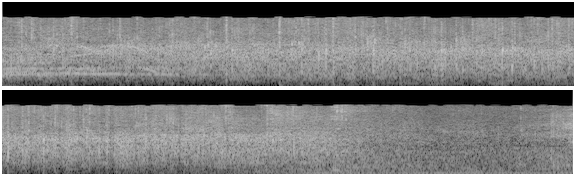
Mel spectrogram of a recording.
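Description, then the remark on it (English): An audience claps steadily in a dense, sustained round of applause for a man coming up to the front, lasting several seconds, then it thins slightly toward the end, with no one speaking over it. “come on, give him a big round of applause, everyone.”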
